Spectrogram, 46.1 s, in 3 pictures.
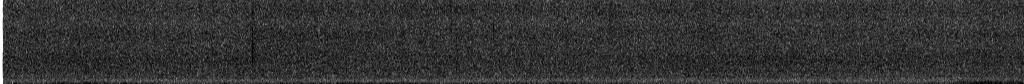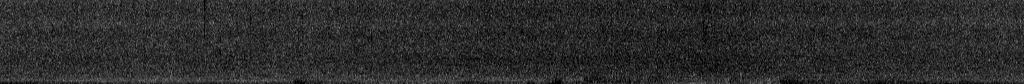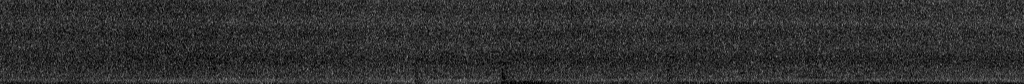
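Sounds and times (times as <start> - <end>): heavy rain on metal roofs: 0.0 - 46.0
thunder rumble: 13.8 - 46.0.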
